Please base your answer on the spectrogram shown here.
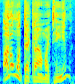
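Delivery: normal talking voice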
